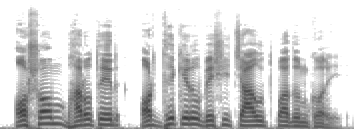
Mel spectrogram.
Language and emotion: Bengali, neutral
